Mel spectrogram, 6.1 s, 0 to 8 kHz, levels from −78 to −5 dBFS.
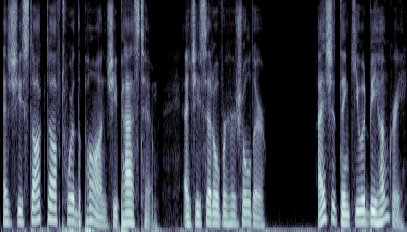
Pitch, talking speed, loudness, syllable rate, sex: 125 Hz, 225 wpm, -19 LUFS, 5.9 syllables/s, male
